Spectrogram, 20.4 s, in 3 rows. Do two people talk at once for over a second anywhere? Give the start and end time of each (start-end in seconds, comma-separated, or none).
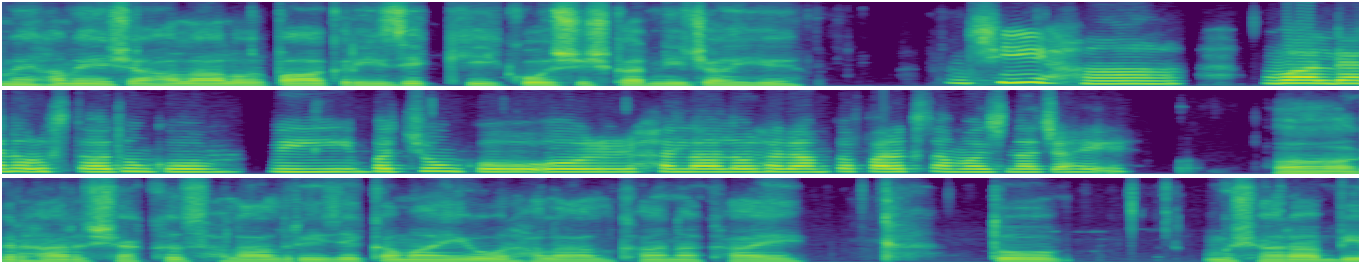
none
